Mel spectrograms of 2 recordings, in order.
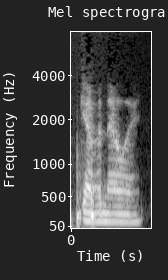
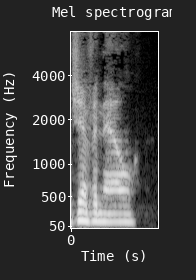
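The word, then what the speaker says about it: Gevenalle: So I was at VeloCope one time when I first expressed interest, and the sales rep was there, and he said, yeah, it's Gavinelli. But then I've heard other industry people pronounce it Gevinel. And so I alternate.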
